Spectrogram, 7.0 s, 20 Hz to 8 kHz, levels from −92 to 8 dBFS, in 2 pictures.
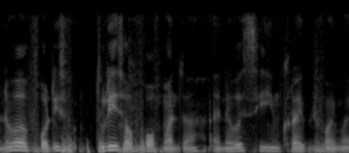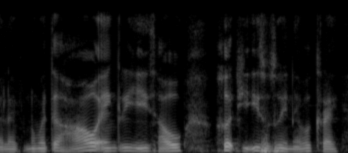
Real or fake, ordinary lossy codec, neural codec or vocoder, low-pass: real; none; none; 7.2 kHz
